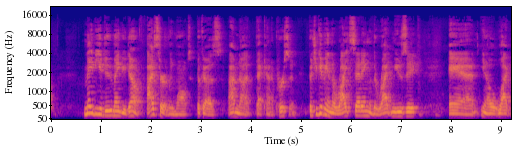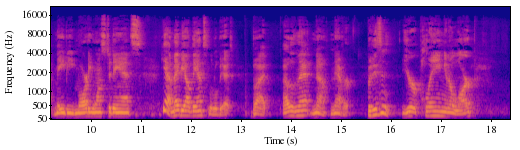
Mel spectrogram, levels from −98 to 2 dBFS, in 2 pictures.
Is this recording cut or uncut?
uncut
